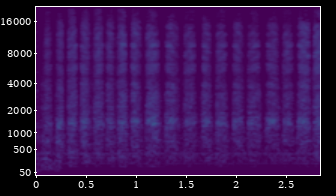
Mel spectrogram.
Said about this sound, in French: Des crayons sur les feuilles.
